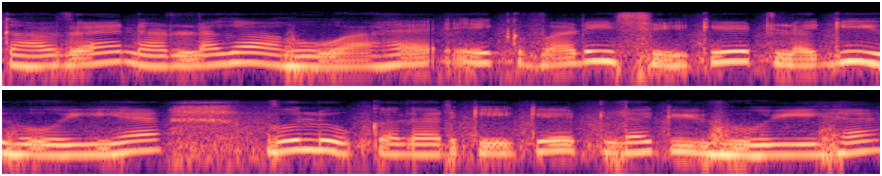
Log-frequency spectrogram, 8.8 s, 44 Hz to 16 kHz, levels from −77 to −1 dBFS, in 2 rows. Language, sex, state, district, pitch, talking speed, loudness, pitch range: Hindi, female, Bihar, Bhagalpur, 195 Hz, 145 wpm, -13 LUFS, 170-230 Hz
